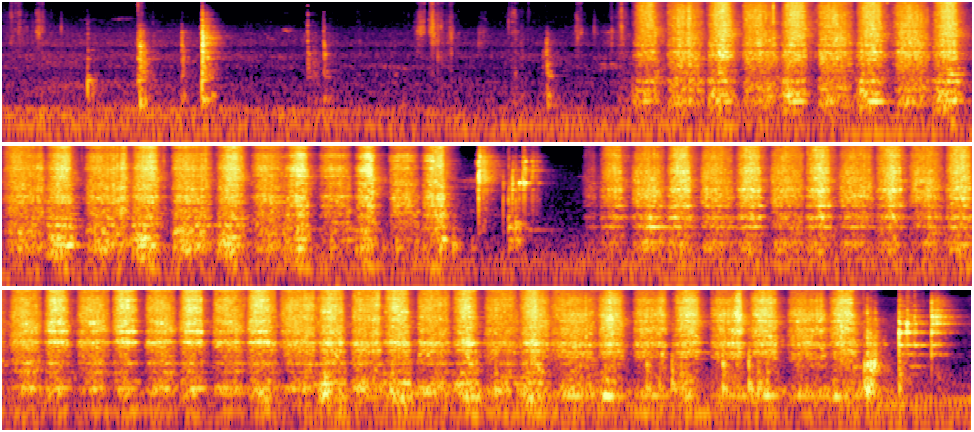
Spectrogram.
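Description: Hand saw cutting through rosewood in even back-and-forth strokes, pausing briefly about halfway. A few sharp knocks come before the sawing starts.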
